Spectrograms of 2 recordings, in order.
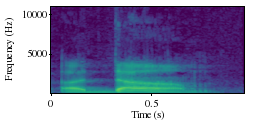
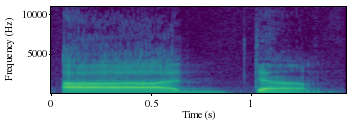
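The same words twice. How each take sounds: First: "Adam" as a-DAM, stress on the final syllable; stress on last syllable. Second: "Adam" as AH-dam, first syllable drawn out; slow "Adam" with a long, leaning first syllable; stress on first syllable. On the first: Teacher showing students the Hebrew word, final-syllable stress on "Adam". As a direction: land the weight of "Adam" on its second syllable. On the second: Teacher showing students the mistake to avoid, first-syllable stress on "Adam". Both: Shown as a demonstration. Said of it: "put the stress on the last syllable".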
